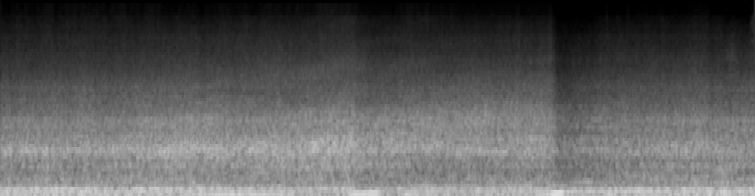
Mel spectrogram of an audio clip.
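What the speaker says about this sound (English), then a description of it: "Alright, I'm gonna just wait till this traffic goes by." Road traffic passing beside a parked tuned car, a continuous loud roar of engines and tires with a couple of vehicles surging past, no voices over it.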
